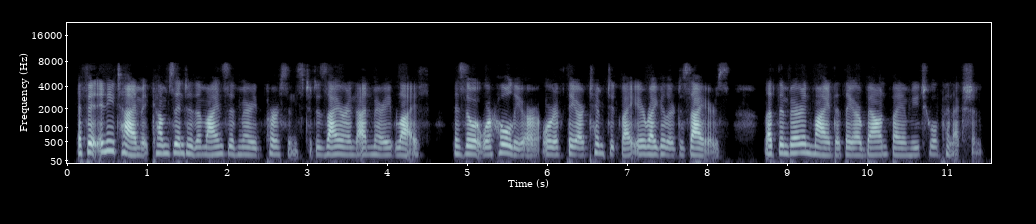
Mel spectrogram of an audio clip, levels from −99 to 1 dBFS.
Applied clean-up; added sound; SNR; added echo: neural mask model Resemble Enhance denoiser.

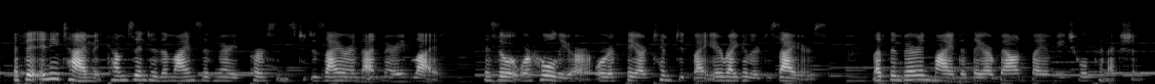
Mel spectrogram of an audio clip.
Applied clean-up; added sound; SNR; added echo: classical method log-MMSE.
